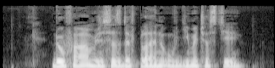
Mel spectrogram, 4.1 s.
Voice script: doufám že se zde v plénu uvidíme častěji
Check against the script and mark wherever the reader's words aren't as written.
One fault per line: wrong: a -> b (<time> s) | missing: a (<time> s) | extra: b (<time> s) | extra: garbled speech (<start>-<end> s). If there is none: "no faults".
no faults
